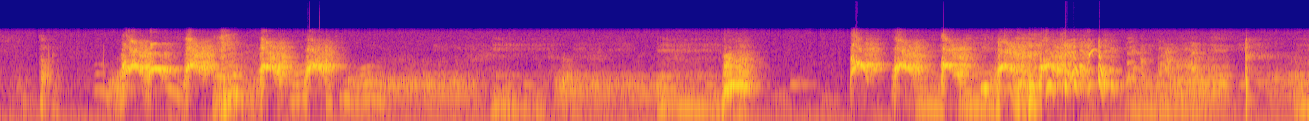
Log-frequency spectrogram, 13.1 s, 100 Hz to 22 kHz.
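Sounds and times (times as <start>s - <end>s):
dog growling: 1.0s - 7.5s, 9.2s - 13.0s
dogs barking and yapping: 1.2s - 3.5s, 7.2s - 7.7s, 8.5s - 12.0s.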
